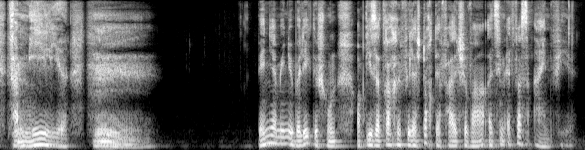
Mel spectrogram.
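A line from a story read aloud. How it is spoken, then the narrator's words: Thoughtful murmur. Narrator (German): murmelte der Drache nachdenklich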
